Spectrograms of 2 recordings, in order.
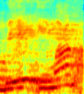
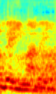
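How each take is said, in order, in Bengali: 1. শব্দটি তার পূর্ণ, আলাদা আলাদা রূপে বলা হয়েছে। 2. শব্দটি সংক্ষিপ্ত, একসাথে জুড়ে যাওয়া রূপে বলা হয়েছে। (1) "আসল ছিল বে ইমান" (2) "আমরা বলি বেঈমান মানে ওটাকে শর্ট করে"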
